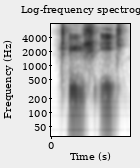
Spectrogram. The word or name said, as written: txixich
